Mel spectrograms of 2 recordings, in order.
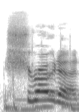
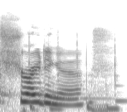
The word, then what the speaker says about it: Schroeder: Schroeder, not Schroinger.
